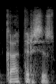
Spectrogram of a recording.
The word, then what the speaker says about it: катарсис: В традициях русской культуры, насколько я могу представлять себе, как минимум два века, когда, собственно, стали появляться первые орфологические словари, словари трудностей, в слове «катарсис» ударение должно ставиться на первый слог, и большинство орфоэпических словарей именно только как одни единственный вариант и фиксирует вот эту вот форму.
